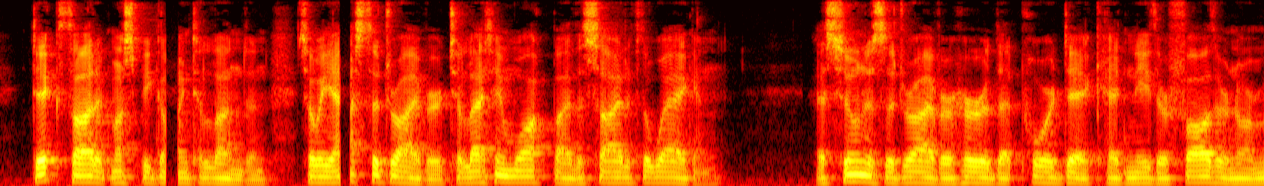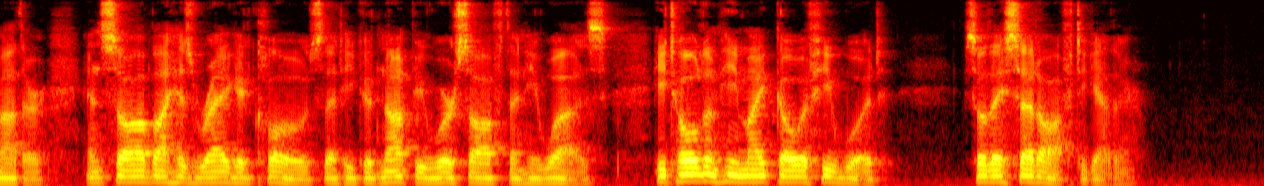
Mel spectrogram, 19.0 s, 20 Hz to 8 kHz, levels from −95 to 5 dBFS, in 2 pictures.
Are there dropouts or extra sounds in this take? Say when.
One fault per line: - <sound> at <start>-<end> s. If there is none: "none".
- dropout at 1.2-1.3 s
- dropout at 2.5-2.6 s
